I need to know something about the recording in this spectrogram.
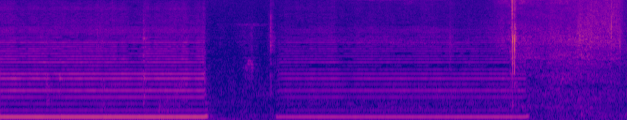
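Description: A phone rings with a steady electronic tone.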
